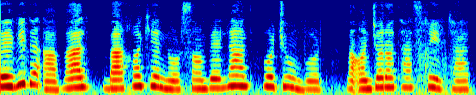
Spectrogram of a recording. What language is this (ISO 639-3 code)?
fas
